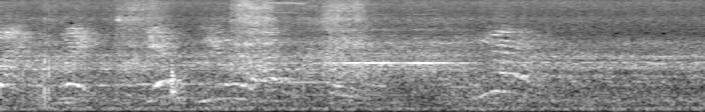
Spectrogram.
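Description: Faint children's voices in the background, high-pitched and rising and falling, over a steady low hum.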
